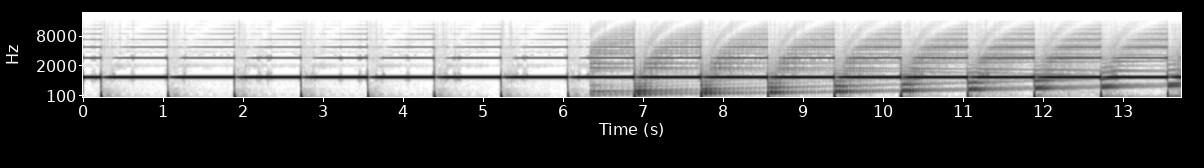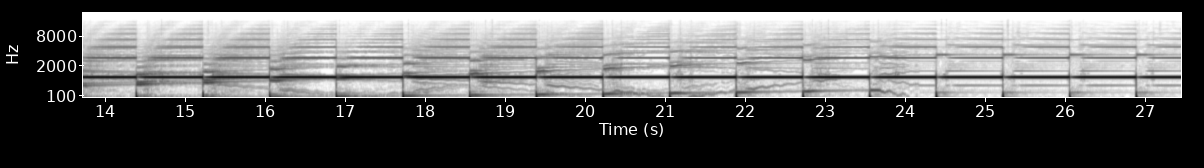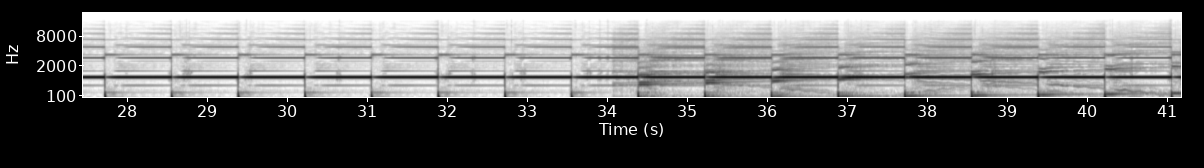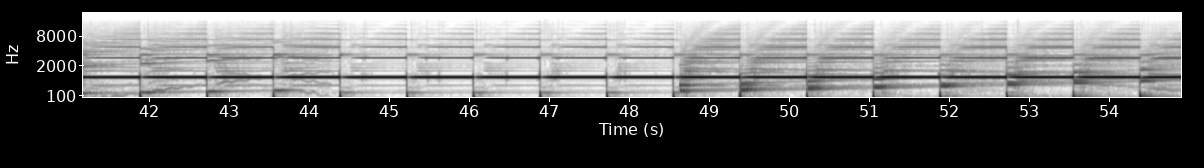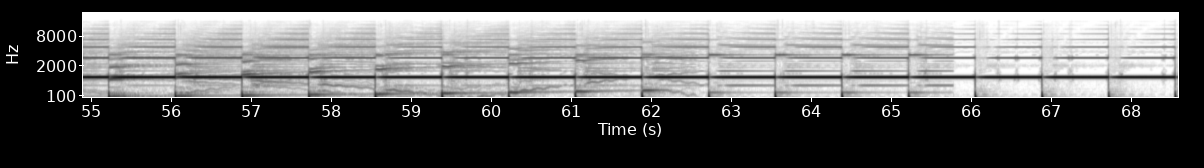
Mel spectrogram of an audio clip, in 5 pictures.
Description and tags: Of hundreds of navigation beacons for spaceships all have different signal characteristics.
Interstellar, navigation, radio, receiver, sender, stations, wavelength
